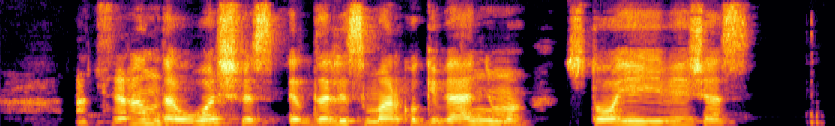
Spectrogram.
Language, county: Lithuanian, Vilnius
